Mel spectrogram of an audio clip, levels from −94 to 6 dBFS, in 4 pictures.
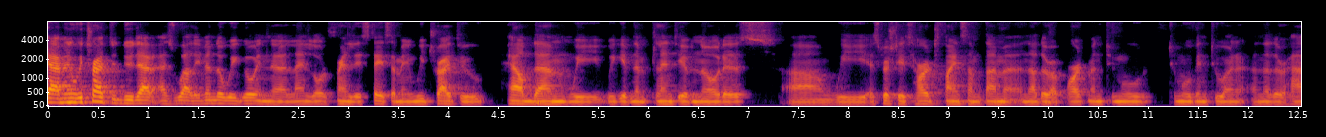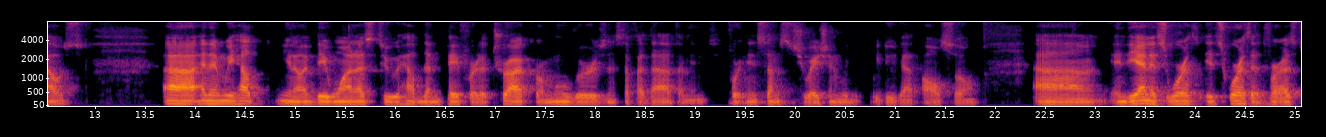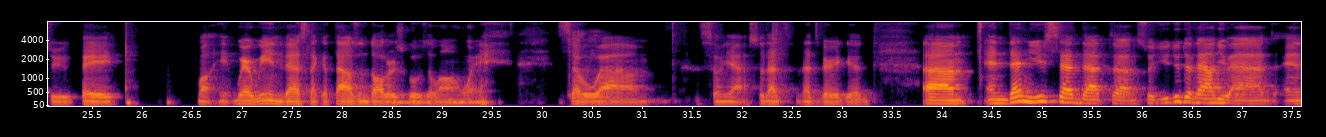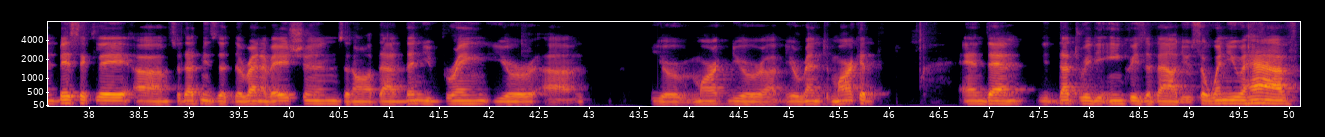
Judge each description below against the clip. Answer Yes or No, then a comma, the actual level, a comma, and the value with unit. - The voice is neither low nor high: No, very low, 90 Hz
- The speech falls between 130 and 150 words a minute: No, average, 200 wpm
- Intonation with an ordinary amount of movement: Yes, average, 3.2 semitones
